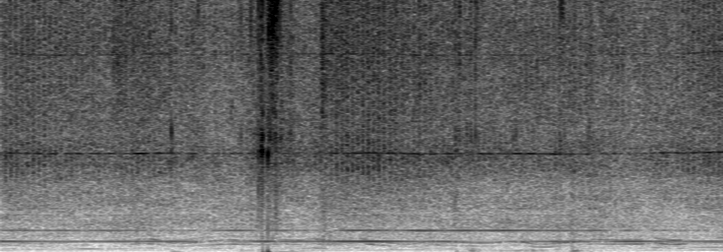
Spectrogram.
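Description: Bissell Helix Turbo upright vacuum running on carpet with a steady motor whine and airflow hiss, its pitch wavering as it is pushed back and forth. About two seconds in there is a short loud crackle as bits of debris are sucked up.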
